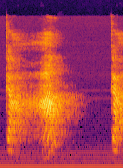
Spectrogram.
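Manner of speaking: "ka" dipping, then sweeping up; rising tone. Shown as a demonstration. Teacher reading the marked word, rising-tone "ka". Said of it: "And rising".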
